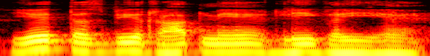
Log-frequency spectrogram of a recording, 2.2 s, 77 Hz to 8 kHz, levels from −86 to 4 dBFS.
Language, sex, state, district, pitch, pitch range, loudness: Hindi, male, Arunachal Pradesh, Lower Dibang Valley, 105 Hz, 95-115 Hz, -16 LUFS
